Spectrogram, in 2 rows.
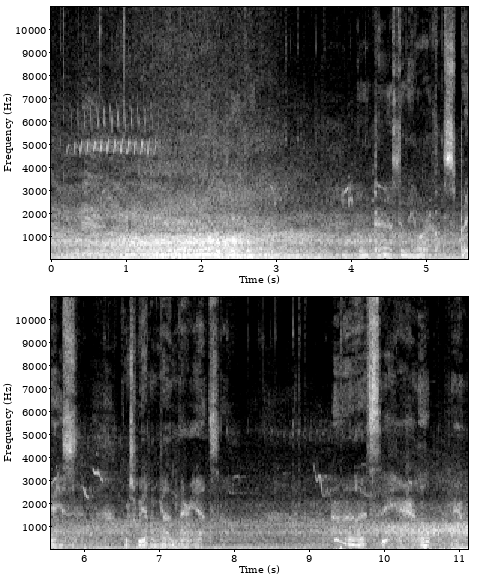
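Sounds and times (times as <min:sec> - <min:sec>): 
faint bird chirps: 0:00.0 - 0:01.6, 0:03.8 - 0:10.5
vehicle driving past on a road: 0:00.0 - 0:05.0
speech: 0:05.5 - 0:06.0, 0:06.6 - 0:08.0, 0:09.4 - 0:11.1.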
